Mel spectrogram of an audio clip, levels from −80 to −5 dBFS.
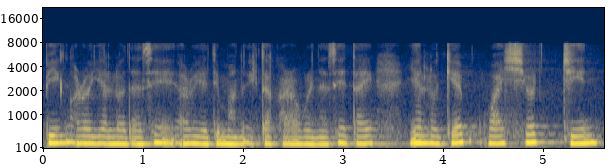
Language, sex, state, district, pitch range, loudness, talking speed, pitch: Nagamese, female, Nagaland, Dimapur, 190-215 Hz, -14 LUFS, 180 wpm, 200 Hz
